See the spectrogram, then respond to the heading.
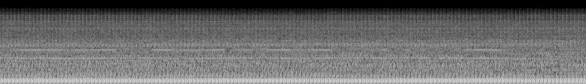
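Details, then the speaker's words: Toro TimeCutter SS5000 zero-turn V-twin after repair, reassembled with plugs, top and air filter refitted: steady, even low drone with no misses, both cylinders firing, smoking as it burns off residue from the left cylinder that hadn't been firing. "We're getting some good smoke come out of it right now. It's going to burn off all that from that left-hand side that wasn't firing."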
